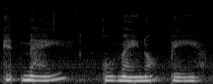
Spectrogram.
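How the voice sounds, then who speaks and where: Young NZ woman, raspy post-sickness whisper, slow ASMR delivery, dark mellow tone. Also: fairly low pitch, slight background noise. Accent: New Zealand. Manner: soft, unhurried whispering with many ums. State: hoarse after being sick. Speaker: ASMR creator. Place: kitchen of a quiet flat.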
